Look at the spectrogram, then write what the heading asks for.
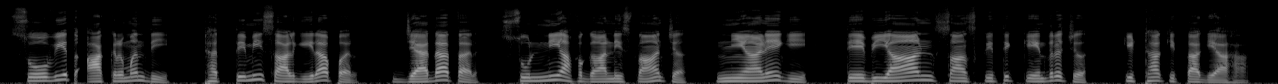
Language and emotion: Dogri, neutral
